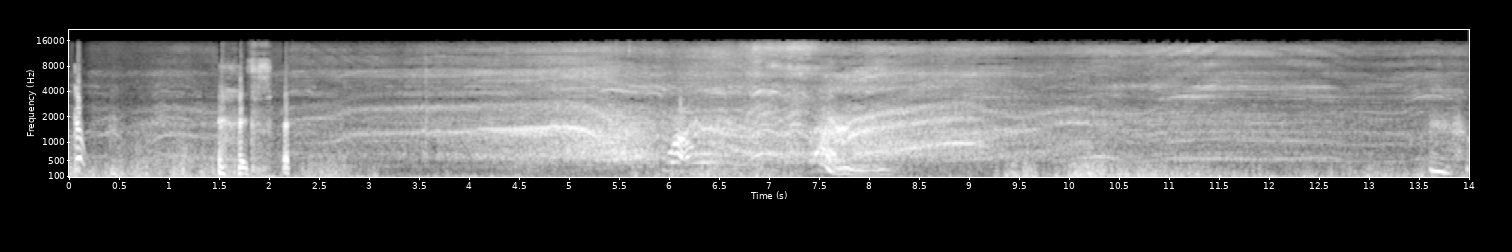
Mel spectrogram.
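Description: Small electric motor of a WLtoys 4WD RC truck running at speed, a high whine that swells, sweeps up and down in pitch as the truck passes, and fades away.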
